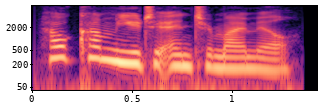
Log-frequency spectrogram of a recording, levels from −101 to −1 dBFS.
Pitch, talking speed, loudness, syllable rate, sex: 200 Hz, 295 wpm, -14 LUFS, 6.6 syllables/s, female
